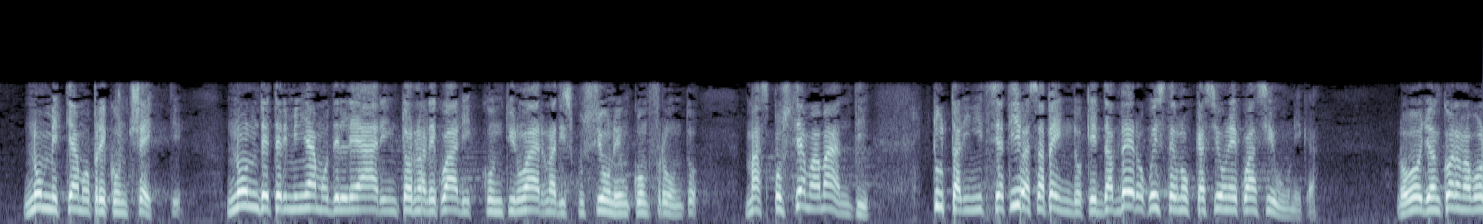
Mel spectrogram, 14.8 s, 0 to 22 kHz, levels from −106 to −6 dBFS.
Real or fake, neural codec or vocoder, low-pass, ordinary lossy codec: real; none; 5.4 kHz; none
